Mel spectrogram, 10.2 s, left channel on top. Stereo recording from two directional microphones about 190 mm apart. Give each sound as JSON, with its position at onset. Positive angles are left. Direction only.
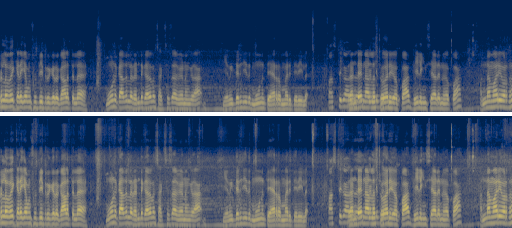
{"t": 0.0, "sound": "speech", "side_deg": -15}
{"t": 6.6, "sound": "speech", "side_deg": 15}
{"t": 6.9, "sound": "speech", "side_deg": -20}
